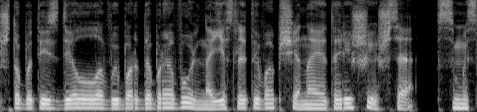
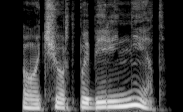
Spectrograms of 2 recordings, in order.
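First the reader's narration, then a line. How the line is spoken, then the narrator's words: Exclamation. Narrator (Russian): воскликнул Гарри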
